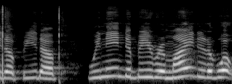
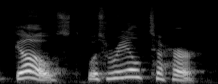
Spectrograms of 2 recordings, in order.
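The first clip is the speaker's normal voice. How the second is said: ordinary delivery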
